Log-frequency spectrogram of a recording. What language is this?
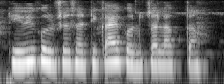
Marathi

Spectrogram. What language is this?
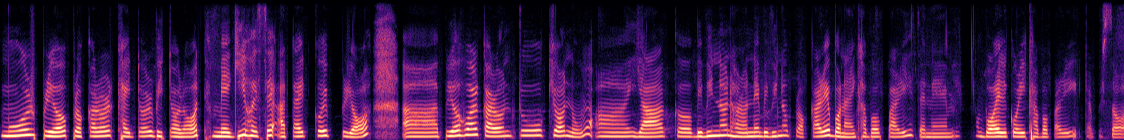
Assamese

